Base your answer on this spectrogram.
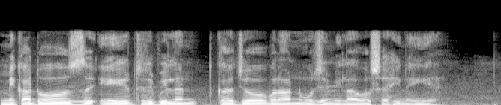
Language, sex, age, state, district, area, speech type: Urdu, male, 18-30, Delhi, Central Delhi, urban, read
